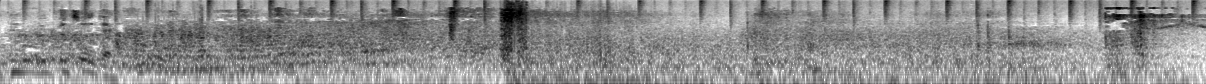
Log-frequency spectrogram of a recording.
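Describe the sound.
Street sound in Kyiv during a Russian drone and missile attack: a dense, continuous roar of rumbling noise, broken by one sudden louder burst partway through, then carrying on unchanged.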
